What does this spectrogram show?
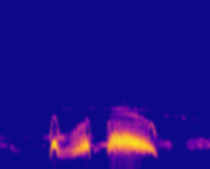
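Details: Male and female spotted doves giving a provoking fighting coo for training decoy birds; a sharp opening note slurring into a wavering coo, then a sustained pulsing coo, with faint trailing notes.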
